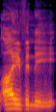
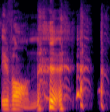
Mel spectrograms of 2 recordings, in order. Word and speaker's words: Yvonne: It's not Ivany. It's Yvonne.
